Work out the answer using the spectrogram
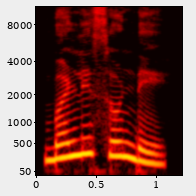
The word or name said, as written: ಬಿಳಿಸೊಂಡೆ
